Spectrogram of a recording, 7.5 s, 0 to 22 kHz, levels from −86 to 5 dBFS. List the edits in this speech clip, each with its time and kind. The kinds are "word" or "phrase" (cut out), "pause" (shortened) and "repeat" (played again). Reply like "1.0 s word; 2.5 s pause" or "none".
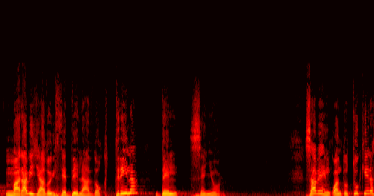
none

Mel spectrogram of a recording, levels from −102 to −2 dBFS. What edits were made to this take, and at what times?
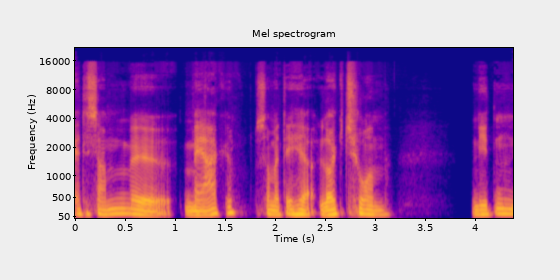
1.0 s pause

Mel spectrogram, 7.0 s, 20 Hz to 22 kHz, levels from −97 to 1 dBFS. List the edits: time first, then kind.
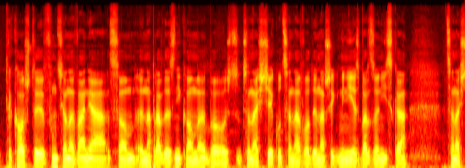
none

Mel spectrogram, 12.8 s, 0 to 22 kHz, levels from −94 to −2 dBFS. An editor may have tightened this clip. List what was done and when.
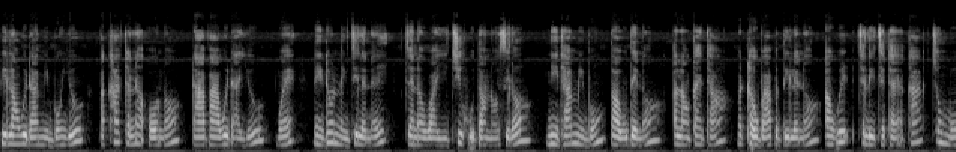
8.1 s pause; 11.0 s pause

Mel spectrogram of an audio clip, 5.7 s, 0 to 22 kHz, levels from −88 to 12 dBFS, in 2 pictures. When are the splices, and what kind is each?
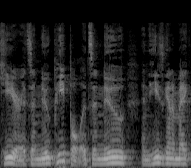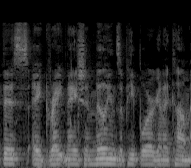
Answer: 2.1 s word

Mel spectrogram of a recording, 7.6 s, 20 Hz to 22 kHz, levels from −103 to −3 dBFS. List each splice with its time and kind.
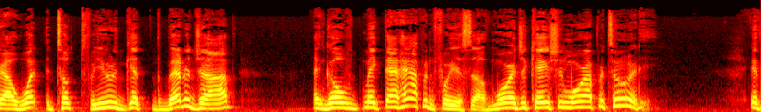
none

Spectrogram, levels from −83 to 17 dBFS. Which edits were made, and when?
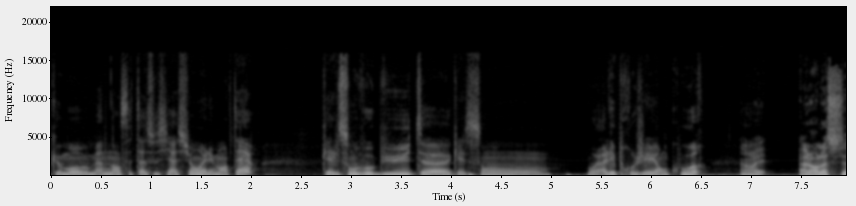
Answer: none

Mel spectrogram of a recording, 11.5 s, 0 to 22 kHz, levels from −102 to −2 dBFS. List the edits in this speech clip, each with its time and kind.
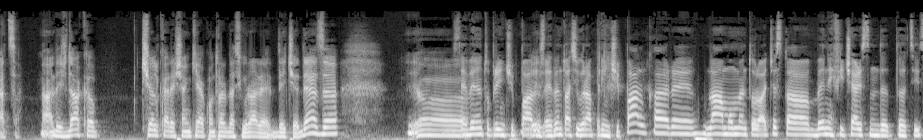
none

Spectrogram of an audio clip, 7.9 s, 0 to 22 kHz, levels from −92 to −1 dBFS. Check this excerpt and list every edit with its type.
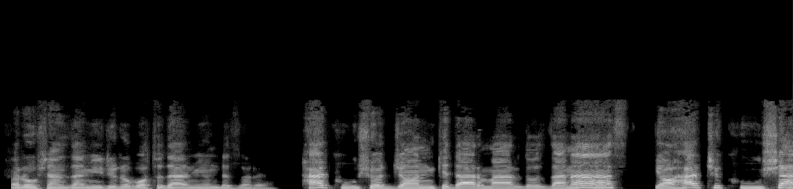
3.3 s word

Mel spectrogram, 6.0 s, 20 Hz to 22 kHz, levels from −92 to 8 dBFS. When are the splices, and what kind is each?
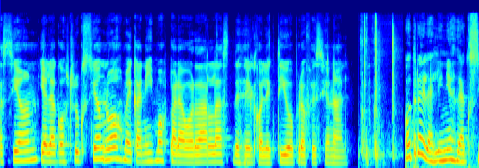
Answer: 1.3 s word

